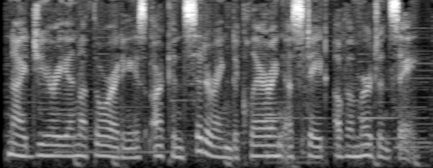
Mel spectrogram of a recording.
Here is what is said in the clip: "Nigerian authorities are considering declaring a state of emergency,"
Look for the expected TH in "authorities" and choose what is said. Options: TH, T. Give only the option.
TH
